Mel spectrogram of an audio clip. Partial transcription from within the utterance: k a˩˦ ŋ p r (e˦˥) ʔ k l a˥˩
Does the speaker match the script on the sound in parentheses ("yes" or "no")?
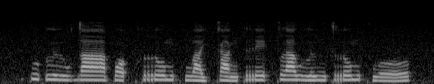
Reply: yes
